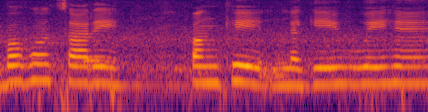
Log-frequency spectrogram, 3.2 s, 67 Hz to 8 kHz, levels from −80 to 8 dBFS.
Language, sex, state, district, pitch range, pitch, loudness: Hindi, female, Haryana, Rohtak, 225-240 Hz, 235 Hz, -16 LUFS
